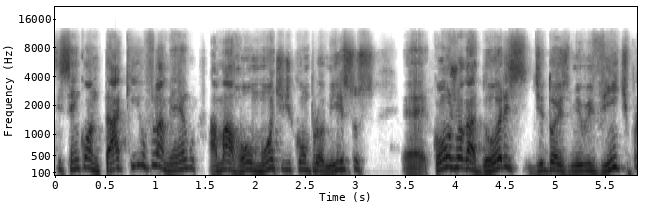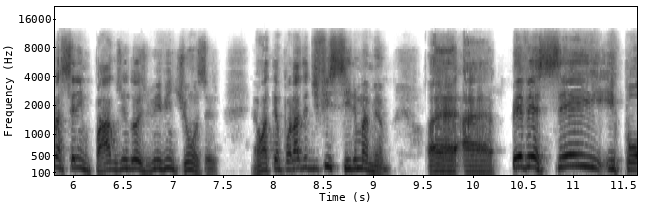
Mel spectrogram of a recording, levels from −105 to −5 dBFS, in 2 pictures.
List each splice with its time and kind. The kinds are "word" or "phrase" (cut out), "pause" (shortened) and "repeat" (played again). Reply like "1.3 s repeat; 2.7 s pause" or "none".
1.5 s pause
